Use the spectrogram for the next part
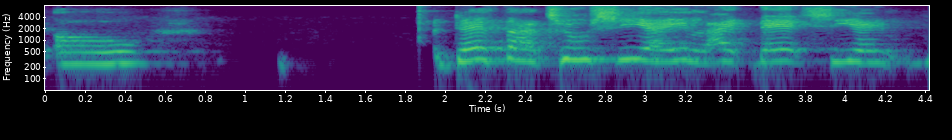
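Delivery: high, loud mock protest; mocking defenders. Mocking people who defend Brianna Hampton, high and loud. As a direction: ham up the fans' outraged denial. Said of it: "And people say".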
